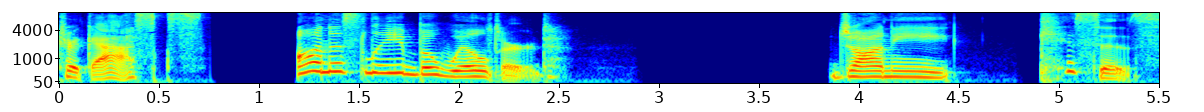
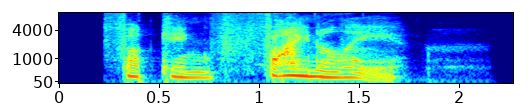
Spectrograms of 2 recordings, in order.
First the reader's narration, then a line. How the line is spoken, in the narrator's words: Johnny mutters against Patrick's mouth, like he's been waiting forever to kiss Patrick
